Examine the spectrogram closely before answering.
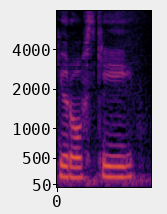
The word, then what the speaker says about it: Turovskiy: He took the family down to the basement, and when they were in the basement, Turovskiy There you go. I pronounced the name for you.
